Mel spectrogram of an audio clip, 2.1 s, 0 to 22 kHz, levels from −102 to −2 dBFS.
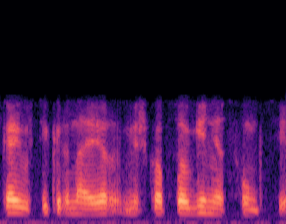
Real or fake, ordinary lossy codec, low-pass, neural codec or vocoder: real; Opus, 24 kbps; 3.6 kHz; none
